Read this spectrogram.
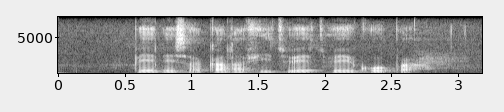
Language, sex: Tswana, male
